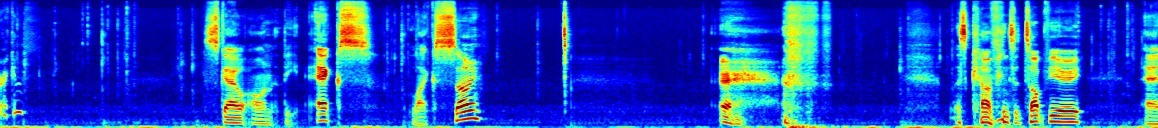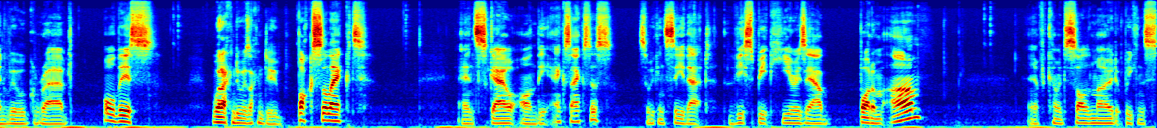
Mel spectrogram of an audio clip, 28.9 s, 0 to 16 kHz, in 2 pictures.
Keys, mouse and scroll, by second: 0.6 z, 2.2 s, 11.2 KP_7, 12.9 z, 15.3 1, 18.0 b, 20.3 s, 26.4 z.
